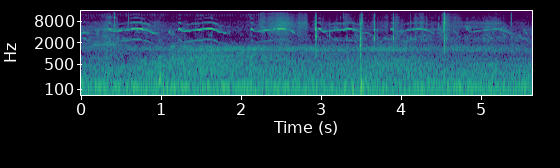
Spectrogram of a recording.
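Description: A bird repeating a short, arched chirp about every two-thirds of a second, over steady low background noise, with a few sharp clicks.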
